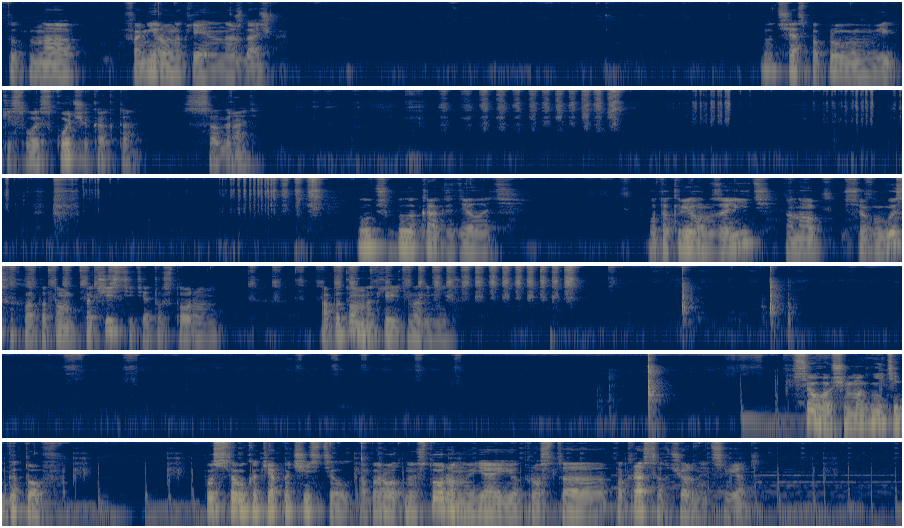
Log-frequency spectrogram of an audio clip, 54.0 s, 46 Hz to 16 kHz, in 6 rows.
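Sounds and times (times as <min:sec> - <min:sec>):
sandpaper scraping wood: 0:12.1 - 0:16.4, 0:17.0 - 0:19.1, 0:20.2 - 0:21.3, 0:26.2 - 0:28.2, 0:29.5 - 0:32.8
fingers rubbing wood: 0:15.8 - 0:16.4, 0:26.2 - 0:28.2, 0:29.5 - 0:32.8.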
